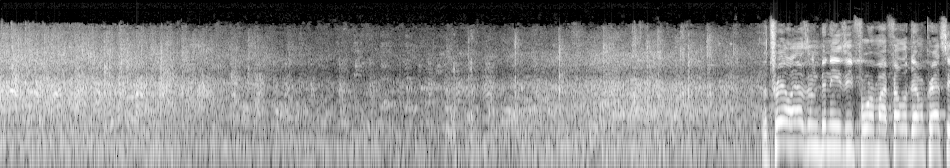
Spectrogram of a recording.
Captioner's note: laughter, applause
